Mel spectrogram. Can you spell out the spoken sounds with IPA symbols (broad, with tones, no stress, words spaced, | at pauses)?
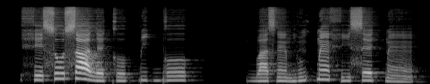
he˧ so˦sa˦˨ lɛ˨ko˨k͡pi˧ ɡ͡bo˦ | ba˨sɛ̃˨bũ˨˦ k͡pɛ̃˦˨hi˨sɛ˧ k͡pɛ̃˨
